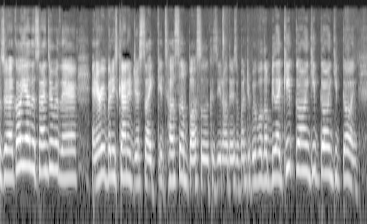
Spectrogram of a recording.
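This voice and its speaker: A woman's speech, varying in pitch in an ordinary way, comes on a very clean recording with a silent background. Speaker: vlogger. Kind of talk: casual vlog review. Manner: fast; animated.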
